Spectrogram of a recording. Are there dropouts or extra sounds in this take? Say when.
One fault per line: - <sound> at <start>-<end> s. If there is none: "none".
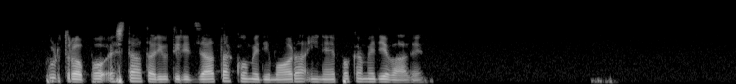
none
